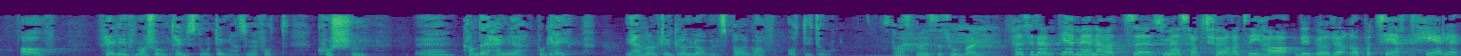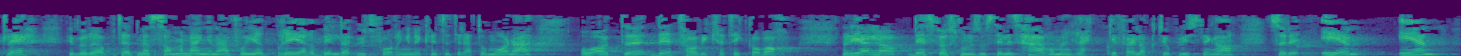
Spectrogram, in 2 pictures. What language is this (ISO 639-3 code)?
nor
